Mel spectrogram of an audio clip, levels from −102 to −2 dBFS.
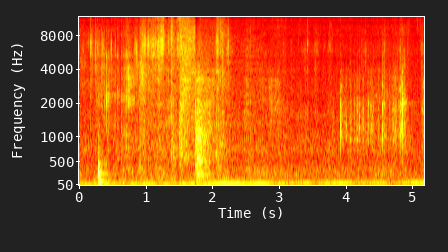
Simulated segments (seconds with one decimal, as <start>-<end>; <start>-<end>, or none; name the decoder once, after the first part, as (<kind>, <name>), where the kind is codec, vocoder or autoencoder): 0.0-1.7 (vocoder, BigVGAN v2); 4.8-5.2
